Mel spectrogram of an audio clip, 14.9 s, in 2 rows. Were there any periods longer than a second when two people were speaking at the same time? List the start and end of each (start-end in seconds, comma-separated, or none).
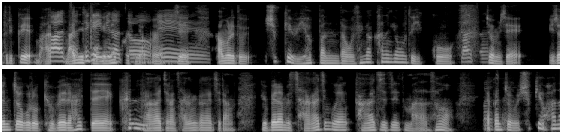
0.6-2.8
